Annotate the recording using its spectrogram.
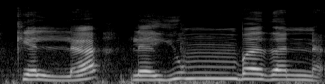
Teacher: கெல்ல லயும்பதன் நூன் சுக்குனை தொடர்ந்து letter பா இருக்குது, கூடவே குட்டியாக மீம் இருக்கா. ஸோ நூன் புரட்டி மீமாக ஓதணும். இக்லாபுடைய சட்டம்.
